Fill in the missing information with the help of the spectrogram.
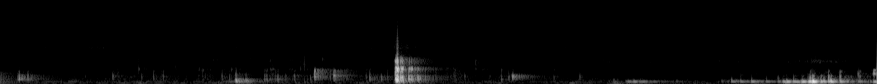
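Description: Scattered low gurgles and a longer deep rumbling growl near the end, typical stomach growling from gas and fluid moving through the gut.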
